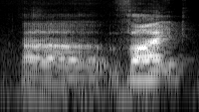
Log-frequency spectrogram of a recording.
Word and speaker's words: Veidt: Oh, Adrian Veidt.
